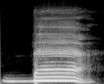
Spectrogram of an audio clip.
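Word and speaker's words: باء: তারপরের হরফটির নাম হচ্ছে বা এটা দুই ঠোঁটের ভেজা অংশ থেকে উচ্চারণ করতে হবে বা এক আলিফ টানতে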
